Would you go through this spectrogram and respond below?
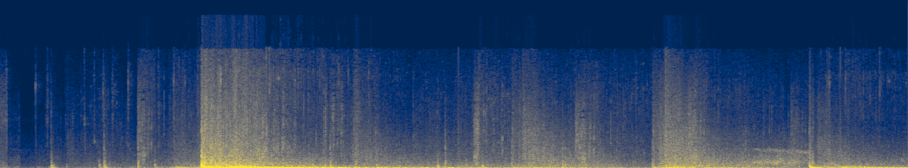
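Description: Howitzer and mortar artillery fire in the video game Foxhole: a loud blast kicks off a dense, rumbling barrage, with a second heavy boom partway through and repeated impacts rolling on without talk.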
